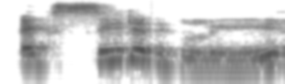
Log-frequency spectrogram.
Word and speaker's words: accidentally: Okay, when you pronounce this word accidentally. Okay, so the T is silent, or the A silent. Okay, instead of accidentally. Okay, we just say accidentally.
